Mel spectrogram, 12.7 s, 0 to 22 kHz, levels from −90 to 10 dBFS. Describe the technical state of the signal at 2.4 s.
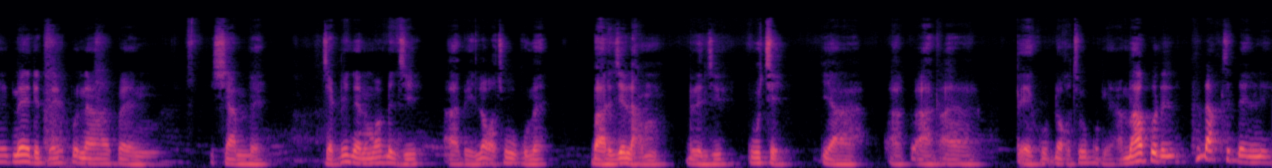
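At 2.4 s the speech signal is intact, with no fault audible at that moment.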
